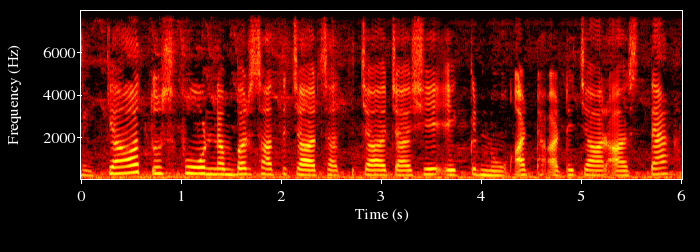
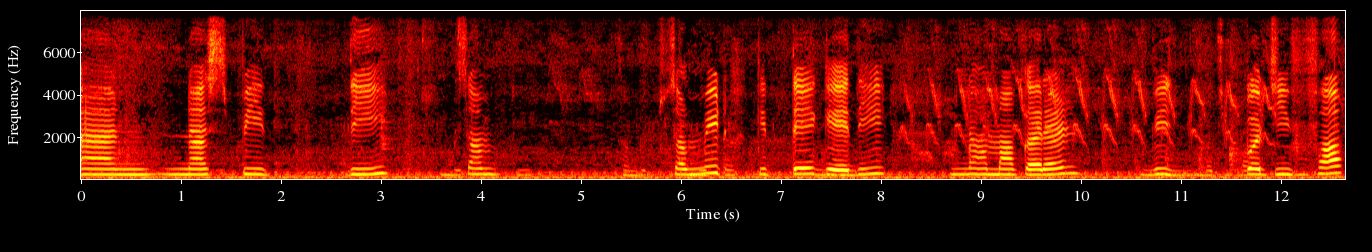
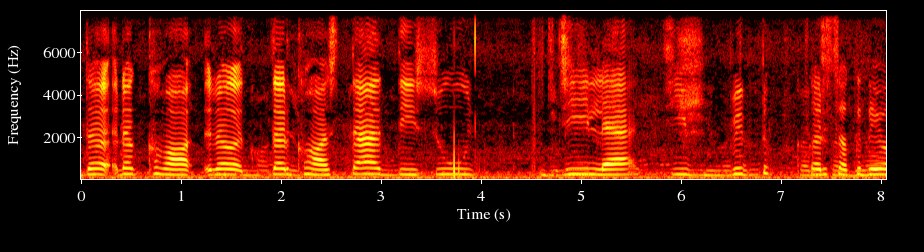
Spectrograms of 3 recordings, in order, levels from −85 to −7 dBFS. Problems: constant background noise, background conversations at intervals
